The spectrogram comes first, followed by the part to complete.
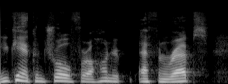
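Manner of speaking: all-out screamed call. Retelling a trainer shouting back at a random dude: imitating Elliot Hulse screaming. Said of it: "Elliot's screaming at him".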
